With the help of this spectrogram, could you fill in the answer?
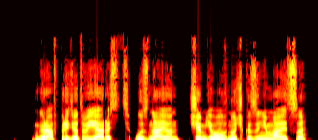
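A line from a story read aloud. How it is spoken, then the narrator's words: Short laugh. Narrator (Russian): хохотнул Фариэль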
